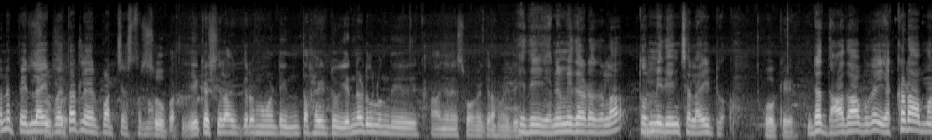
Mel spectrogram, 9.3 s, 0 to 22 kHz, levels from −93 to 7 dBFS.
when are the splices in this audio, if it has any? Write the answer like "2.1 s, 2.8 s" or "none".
1.7 s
